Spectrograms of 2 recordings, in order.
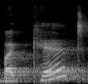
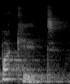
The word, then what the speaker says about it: bucket: The next word is bucket. Like here, there are one letter is silent. The letter C is silent. And the letter E, usually we pronounce it like bucket.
